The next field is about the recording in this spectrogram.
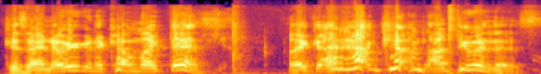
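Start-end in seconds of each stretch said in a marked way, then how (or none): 1.9-3.6 laughing refusal. Real, not acted.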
